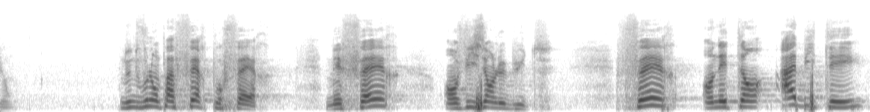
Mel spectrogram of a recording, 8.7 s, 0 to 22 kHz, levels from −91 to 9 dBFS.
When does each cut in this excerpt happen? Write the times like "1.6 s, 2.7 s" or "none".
1.2 s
